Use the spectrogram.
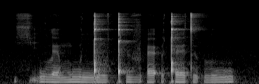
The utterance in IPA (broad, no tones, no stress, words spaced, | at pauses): çḭwlɛ mu ŋ͡ǃɯlǃʰʉv ʔæʔəǃɛtɯʔ lu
